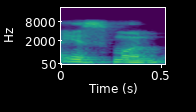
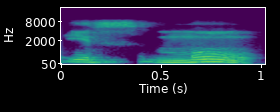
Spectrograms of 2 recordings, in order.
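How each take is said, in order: First: The word ends with an n sound. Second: The word ends in a vowel, without n. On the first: The speaker calls it wrong. "jangan dibaca ismun" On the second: The speaker calls it right.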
